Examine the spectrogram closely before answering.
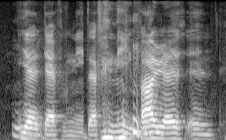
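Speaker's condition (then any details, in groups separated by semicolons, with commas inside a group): Cerebral palsy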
